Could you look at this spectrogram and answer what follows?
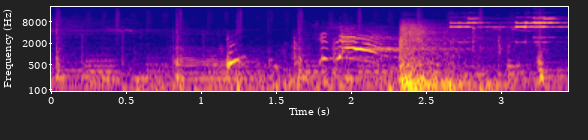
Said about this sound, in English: I'm surprised that you walked up to the obvious box stairs and just smashed the first step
